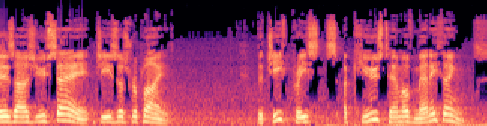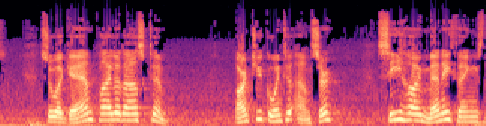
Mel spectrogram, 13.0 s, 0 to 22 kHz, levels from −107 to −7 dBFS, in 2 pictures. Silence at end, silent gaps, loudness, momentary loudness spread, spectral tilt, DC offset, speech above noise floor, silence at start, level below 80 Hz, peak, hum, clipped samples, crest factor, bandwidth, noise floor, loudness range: 0 s; none; -12 LUFS; 11 LU; -4.5 dB/octave; under 0.1%; 25 dB; 0 s; -38 dBFS; 0 dBFS; none; under 0.1%; 12 dB; 15.5 kHz; -37 dBFS; 4 LU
